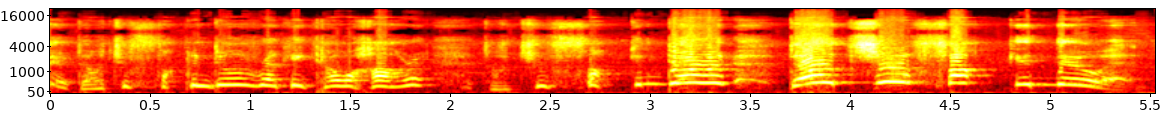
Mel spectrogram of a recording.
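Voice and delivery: high, slowing emphatic threat; mock warning. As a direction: warn by name, stretching the words out. Acted warning to author.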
